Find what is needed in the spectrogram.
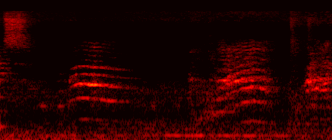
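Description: Domestic cat meowing twice, about a second apart, the second call rising in pitch.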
